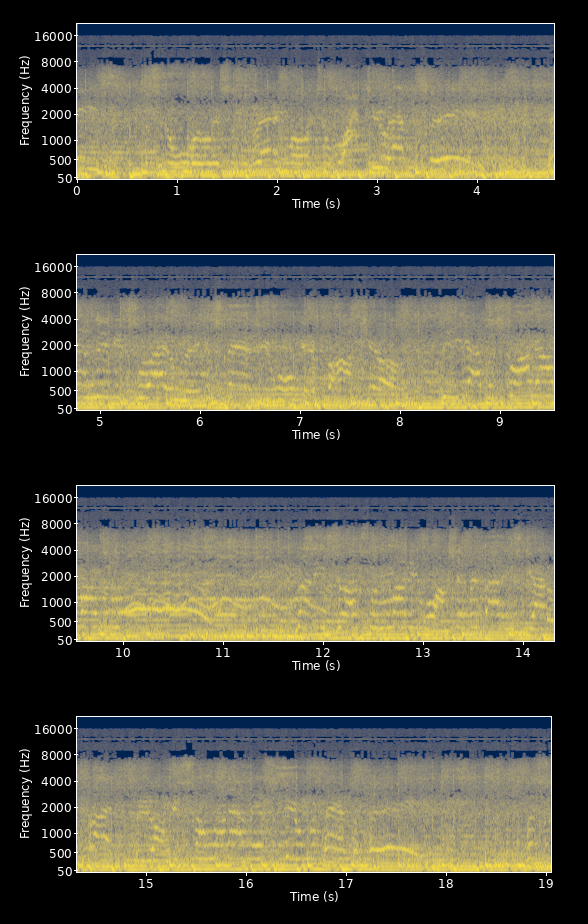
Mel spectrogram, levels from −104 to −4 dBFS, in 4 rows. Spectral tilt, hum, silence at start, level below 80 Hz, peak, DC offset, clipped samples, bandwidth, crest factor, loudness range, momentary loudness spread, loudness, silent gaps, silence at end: -6.5 dB/octave; none; 0 s; -22 dBFS; 0 dBFS; under 0.1%; under 0.1%; 13 kHz; 10 dB; 1 LU; 1 LU; -13 LUFS; none; 0 s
